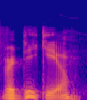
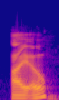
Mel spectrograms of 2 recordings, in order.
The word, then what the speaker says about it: Verdicchio: Verdicchio. Okay, it's Verdicchio. I was trying to help. Verdiccio. Verdicchio.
